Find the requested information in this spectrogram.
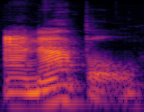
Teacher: The two vowel sounds are separated out. English speakers don't like to do that.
